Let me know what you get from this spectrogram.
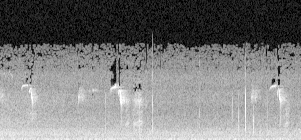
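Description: A songbird giving three sharp, high chip calls, each a quick downward note, the middle one loudest. A few faint ticks come between them.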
